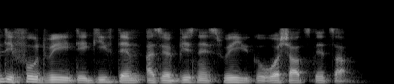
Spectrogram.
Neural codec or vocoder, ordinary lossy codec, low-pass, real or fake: codec, 16 kHz, about 1 kbps, DyCAST, with the encoder's durations; MP3, 48 kbps; 5.4 kHz; fake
